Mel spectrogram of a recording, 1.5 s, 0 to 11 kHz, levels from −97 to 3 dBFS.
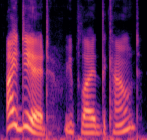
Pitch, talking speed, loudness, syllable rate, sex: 225 Hz, 205 wpm, -19 LUFS, 4.8 syllables/s, female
